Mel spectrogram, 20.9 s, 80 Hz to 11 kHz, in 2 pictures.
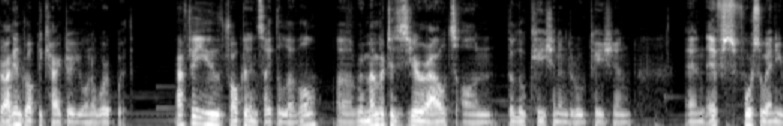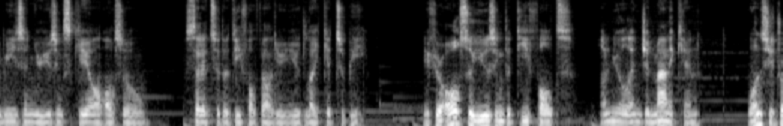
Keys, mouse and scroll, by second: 7.5 right click, 9.0 w, 9.2 right click, 11.8 click, 12.3 click, 13.0 click, 13.9 right click, 14.6-15.6 scroll, 15.6 scroll, 18.8 right click.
